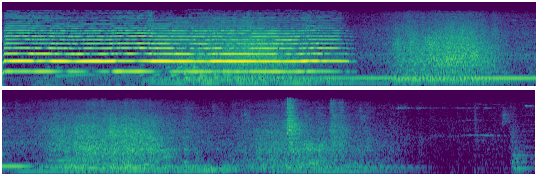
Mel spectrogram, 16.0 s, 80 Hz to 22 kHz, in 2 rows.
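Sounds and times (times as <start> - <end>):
higher horn tone: 0.0 - 14.6
droning horn-like tones: 0.0 - 14.7.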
